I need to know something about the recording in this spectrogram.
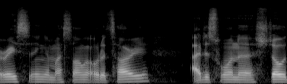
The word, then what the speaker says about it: Odetari: huh how do you say the name odari odari so I wanted to make sure I said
